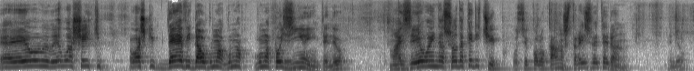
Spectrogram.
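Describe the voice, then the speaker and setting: Loudness swings widely as a man speaks at a high pitch and a moderate pace. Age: 60s. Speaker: football fan commentator. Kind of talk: casual chat. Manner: animated.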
